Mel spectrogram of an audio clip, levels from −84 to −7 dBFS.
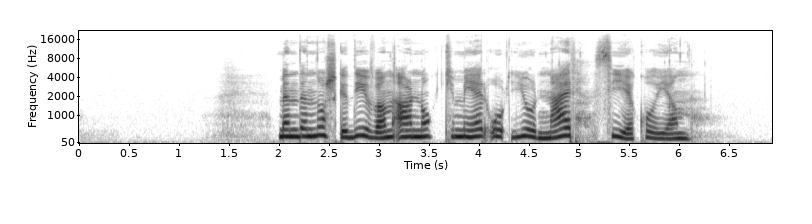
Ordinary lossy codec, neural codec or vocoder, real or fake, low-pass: none; vocoder, 48 kHz, 128 mel bands, Vocos; fake; 19.8 kHz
